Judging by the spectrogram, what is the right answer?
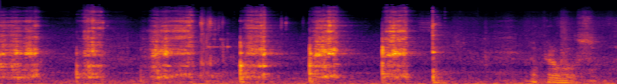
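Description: Garlic scraped and stirred in a pan for shrimp scampi, a close, rhythmic series of about eight rasping utensil strokes against metal, evenly spaced, with faint sizzle between.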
